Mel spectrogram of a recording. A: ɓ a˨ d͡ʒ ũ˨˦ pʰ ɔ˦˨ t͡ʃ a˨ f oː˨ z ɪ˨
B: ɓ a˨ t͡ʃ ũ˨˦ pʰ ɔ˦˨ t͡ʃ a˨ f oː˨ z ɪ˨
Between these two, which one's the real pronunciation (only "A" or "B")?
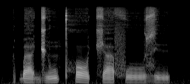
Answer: A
